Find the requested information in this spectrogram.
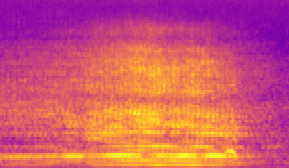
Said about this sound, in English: That was a loud car. Isn't it funny the dope mobiles are all that loud? Yeah. Like, every dope car is that fucking loud. Yeah, I mean, it sounds like a dump truck or something.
